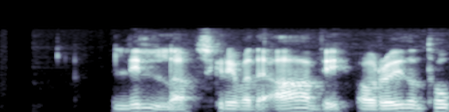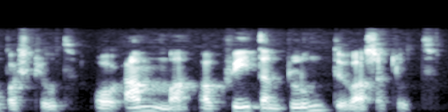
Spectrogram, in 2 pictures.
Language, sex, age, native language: Icelandic, male, 20-29, Icelandic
